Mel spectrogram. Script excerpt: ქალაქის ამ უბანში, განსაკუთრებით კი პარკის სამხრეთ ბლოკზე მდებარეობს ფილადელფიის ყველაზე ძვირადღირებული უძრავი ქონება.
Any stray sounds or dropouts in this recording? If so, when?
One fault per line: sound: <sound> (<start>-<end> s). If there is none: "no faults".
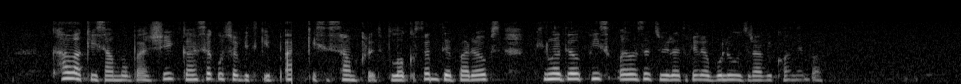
sound: dropout (2.9-3.1 s)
